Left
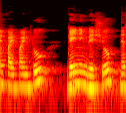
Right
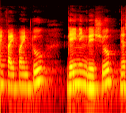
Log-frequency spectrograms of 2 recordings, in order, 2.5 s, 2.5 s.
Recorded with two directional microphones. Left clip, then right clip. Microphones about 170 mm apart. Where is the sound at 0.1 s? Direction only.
15° right (ahead or behind).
